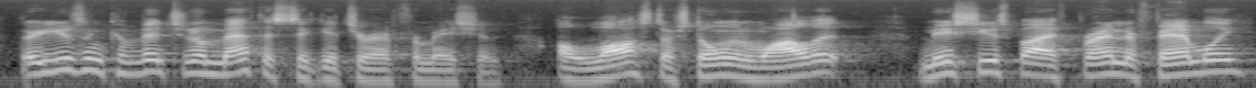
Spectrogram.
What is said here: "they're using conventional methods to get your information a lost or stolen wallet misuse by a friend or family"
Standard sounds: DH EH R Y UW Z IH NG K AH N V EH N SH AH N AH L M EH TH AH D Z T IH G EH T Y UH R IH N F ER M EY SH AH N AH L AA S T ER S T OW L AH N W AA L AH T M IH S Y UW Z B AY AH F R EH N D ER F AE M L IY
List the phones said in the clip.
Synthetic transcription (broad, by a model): DH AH R Y UW Z IH NG K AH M V EH N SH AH N L M EH TH AH D Z T IH G EH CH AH R IH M F ER M EY SH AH N AH L AA S T ER S T OW L AH N W AA L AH T M IH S Y UW Z B AY AH F R EH N D ER F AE M L IY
